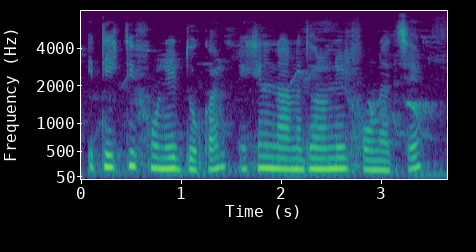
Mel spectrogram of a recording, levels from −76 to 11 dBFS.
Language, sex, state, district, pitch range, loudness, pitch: Bengali, female, West Bengal, Cooch Behar, 185-205 Hz, -14 LUFS, 190 Hz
